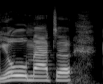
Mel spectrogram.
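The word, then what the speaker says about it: Joel Määttä: And then 222, the Edmonton Oilers pick Joel Matta, potentially Joel Matta, because he's Finnish. So that J might. The Edmonton Oilers might have just picked two guys with silent J's, and I'm all the way here for it.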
